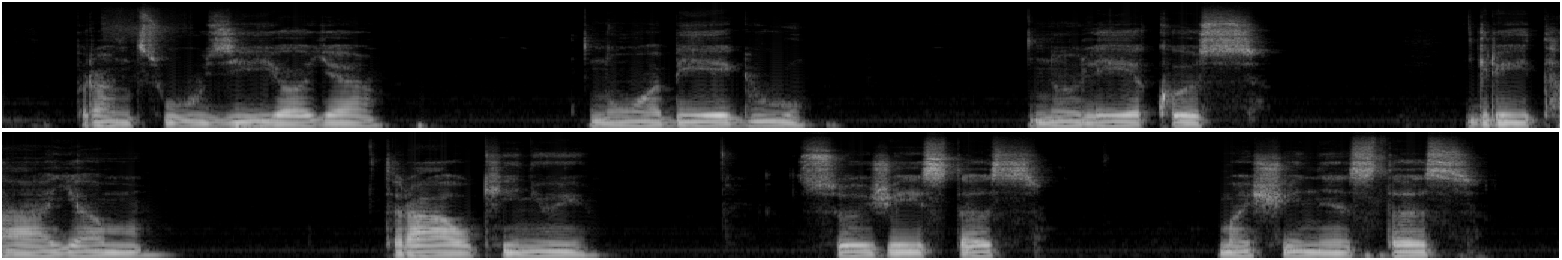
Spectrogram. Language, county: Lithuanian, Vilnius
